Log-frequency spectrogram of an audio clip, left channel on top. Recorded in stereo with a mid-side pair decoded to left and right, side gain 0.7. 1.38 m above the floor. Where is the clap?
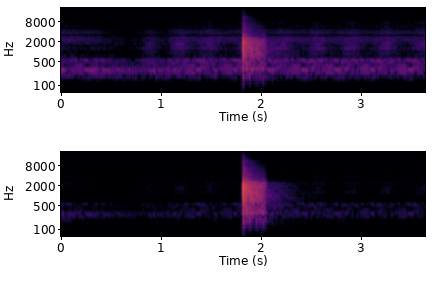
25° right, 0.5 m.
